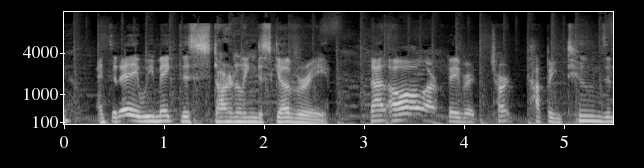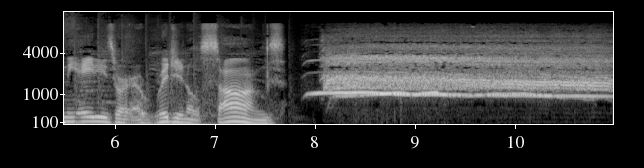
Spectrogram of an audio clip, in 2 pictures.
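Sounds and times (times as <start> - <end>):
speech: 0.4 - 8.3
person screaming: 7.9 - 10.9.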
